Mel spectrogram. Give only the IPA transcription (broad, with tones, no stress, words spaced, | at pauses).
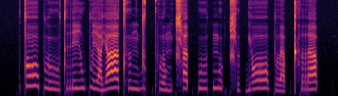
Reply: tɔː˥˩pluː˨˩ triː˦˥wpli˨˩a̯jaː˥˩tʰɯ˧ŋ du˥˩k̚pʰlo˩˦mt͡ɕʰa˦˥t̚ puː˦˥t̚ mu˦˥ʔt͡ɕʰɯ˨˩k̚ jɔː˥˩ pla˨˩p̚ kʰra˥˩p̚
